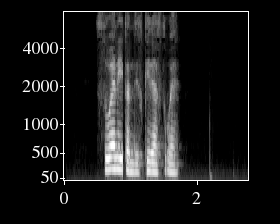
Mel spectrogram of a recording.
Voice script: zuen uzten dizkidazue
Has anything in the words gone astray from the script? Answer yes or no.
no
